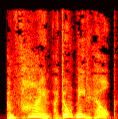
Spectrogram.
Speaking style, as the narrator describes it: panted, wrenching at her grip

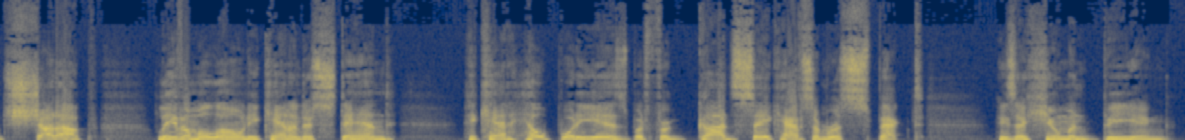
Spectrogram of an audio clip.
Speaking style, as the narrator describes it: shouted

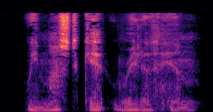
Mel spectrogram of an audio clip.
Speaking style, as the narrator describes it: he said in a low voice to Kieran and Christina

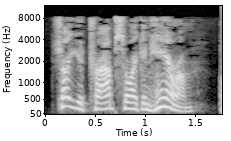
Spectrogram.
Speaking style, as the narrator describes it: barked Mrs

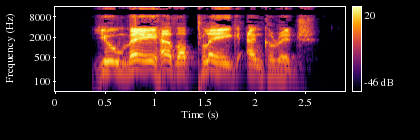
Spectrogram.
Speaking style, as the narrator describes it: shouted the Komori officer

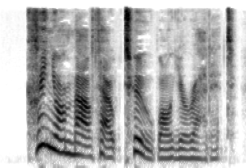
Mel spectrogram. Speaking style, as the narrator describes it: Emrys snapped

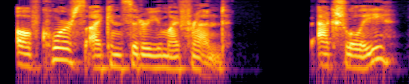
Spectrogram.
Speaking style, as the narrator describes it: he began, his voice low

